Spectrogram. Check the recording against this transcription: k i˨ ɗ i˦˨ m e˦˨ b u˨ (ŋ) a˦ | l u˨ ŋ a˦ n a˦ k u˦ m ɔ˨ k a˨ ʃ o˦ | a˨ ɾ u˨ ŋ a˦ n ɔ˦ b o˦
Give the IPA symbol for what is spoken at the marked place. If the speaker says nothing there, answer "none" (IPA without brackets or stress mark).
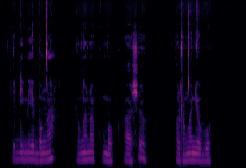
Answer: ŋ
